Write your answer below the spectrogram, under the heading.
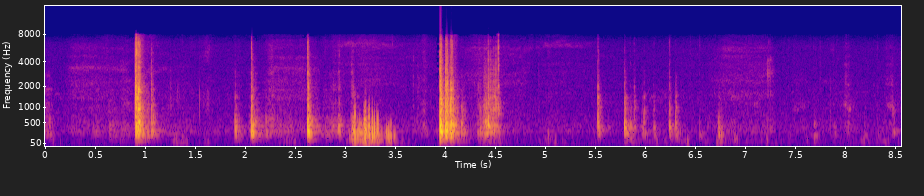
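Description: Hand tools clicking and knocking against a hard plastic radiator cover as small plastic tab screws are worked at with pliers. There are sharp knocks about a second in and about four seconds in, with a short scraping rumble between them.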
